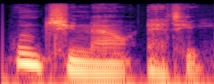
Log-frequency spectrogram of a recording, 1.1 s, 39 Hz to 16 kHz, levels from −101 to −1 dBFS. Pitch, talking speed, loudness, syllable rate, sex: 110 Hz, 225 wpm, -16 LUFS, 5.7 syllables/s, male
